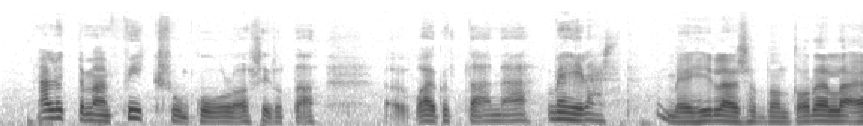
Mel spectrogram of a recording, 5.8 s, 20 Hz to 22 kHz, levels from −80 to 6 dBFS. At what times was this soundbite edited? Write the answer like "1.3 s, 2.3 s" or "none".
3.6 s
